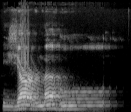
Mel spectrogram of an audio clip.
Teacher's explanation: وقف کی صورت میں نون کی جو حرکت ہے زبر وہ ختم ہو جائے گی، نون ساکن ہو جائے گا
